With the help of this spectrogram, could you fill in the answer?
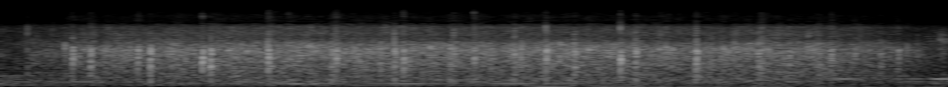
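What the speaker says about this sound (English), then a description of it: "clap, everyone." An audience at an award ceremony applauds steadily, a dense patter of many hands clapping together at moderate level for several seconds before tapering slightly at the end.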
